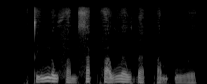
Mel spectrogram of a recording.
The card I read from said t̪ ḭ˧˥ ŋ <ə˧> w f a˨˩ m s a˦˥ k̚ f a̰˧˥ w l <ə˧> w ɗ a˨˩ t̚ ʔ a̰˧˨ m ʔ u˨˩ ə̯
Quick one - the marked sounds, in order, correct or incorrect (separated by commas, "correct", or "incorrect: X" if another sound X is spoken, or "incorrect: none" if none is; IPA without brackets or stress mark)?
correct, correct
